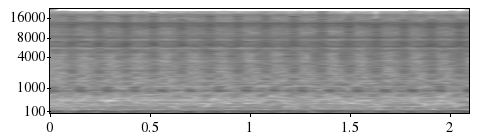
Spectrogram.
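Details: 1971 International 1210 pickup sat 30 years, started with fresh fuel and no coolant: rough idle with a steady quick clacking knock over the low rumble; engine sounds really weird, cause not yet found, so it was shut off.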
